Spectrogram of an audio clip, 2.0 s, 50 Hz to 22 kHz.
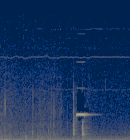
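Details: PS5 CFI-1115A with beep on-off fault, before repair: one short high beep at power-up, a few faint clicks, then it shuts off; owner hoped for bad RAM, later found shorted 1.35 V rail.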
